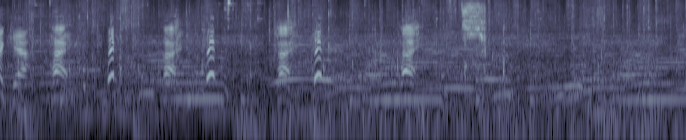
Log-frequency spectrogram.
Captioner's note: calling cattle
